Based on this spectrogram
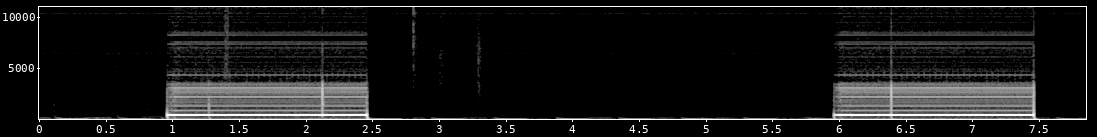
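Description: Telephone busy signal heard while calling a number back: two long, steady, loud tones separated by a pause, with faint low clicking pulses in between and no talk.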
